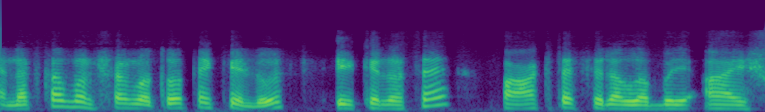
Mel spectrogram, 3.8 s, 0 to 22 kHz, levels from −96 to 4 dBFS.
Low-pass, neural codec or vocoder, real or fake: 7.2 kHz; codec, 16 kHz in and 24 kHz out, 0.9 kbps, LongCat-Audio-Codec, fine tuned four codebook decoder; fake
